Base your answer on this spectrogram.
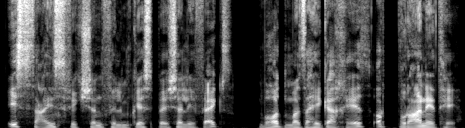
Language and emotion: Urdu, disgusted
